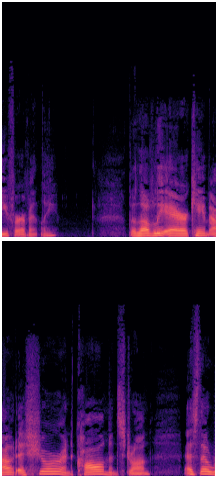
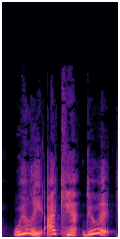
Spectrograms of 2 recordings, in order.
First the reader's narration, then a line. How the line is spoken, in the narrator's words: she gasped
